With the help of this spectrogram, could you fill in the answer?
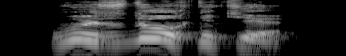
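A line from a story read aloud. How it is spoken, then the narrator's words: Growled. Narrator (Russian): прорычал Сбыслав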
